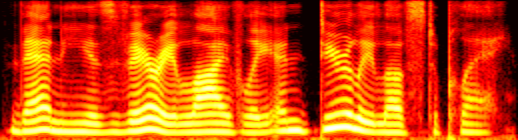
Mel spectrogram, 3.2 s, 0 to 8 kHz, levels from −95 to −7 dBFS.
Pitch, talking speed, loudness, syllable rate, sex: 195 Hz, 185 wpm, -14 LUFS, 5.0 syllables/s, female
